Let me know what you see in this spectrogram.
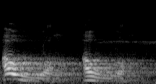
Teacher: ketika fathah bertemu dengan lafadz Allah maka di tebalkan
